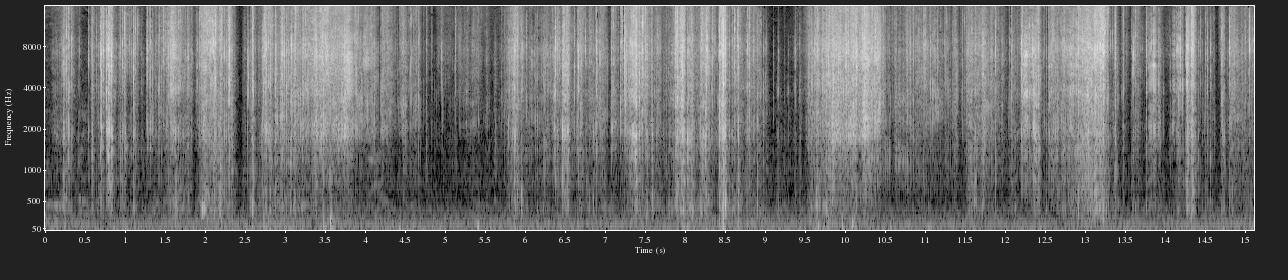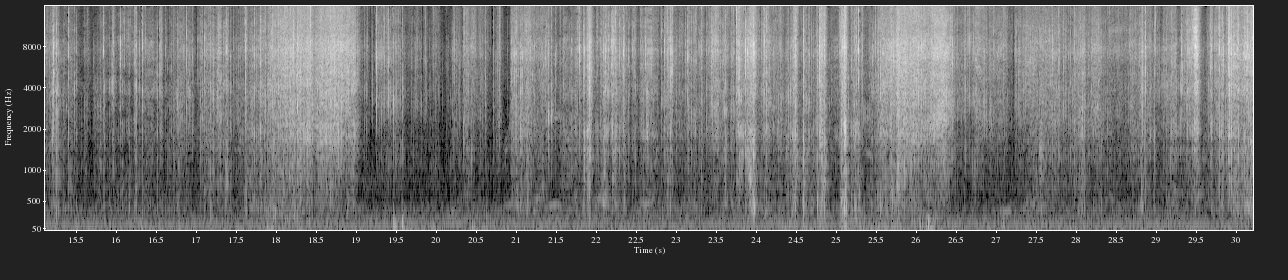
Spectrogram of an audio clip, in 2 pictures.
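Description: Foil wrappers of baseball card packs being torn open and crinkled by hand, in repeated bursts of rustling a few seconds long, with small clicks of cards being handled between them.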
